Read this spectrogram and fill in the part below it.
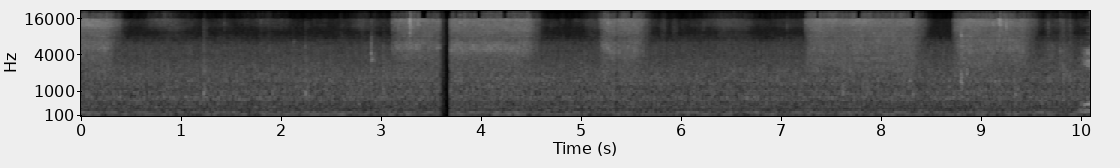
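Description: A spray bottle misting water onto hair gives a long, steady fine hiss that runs for several seconds, with one brief break partway through. It sounds close and even, with no talking.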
